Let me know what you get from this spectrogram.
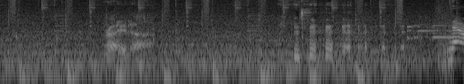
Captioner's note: laughing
